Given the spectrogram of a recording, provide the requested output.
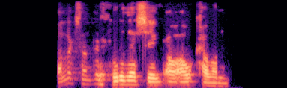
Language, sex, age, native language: Icelandic, male, 40-49, Icelandic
